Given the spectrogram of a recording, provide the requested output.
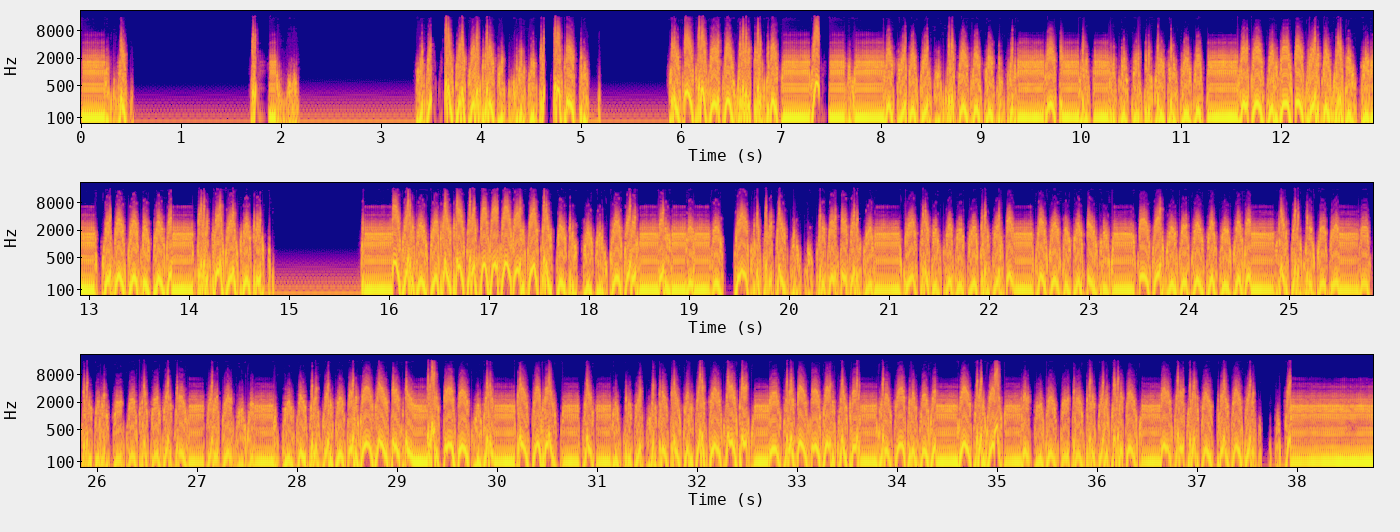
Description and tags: Analox x scratching test rendered direct to drive during new sound mapping test. These tests are performed daily to protect the public and ensure the quality of these sounds. Thank you all... digital dissecting recommended.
